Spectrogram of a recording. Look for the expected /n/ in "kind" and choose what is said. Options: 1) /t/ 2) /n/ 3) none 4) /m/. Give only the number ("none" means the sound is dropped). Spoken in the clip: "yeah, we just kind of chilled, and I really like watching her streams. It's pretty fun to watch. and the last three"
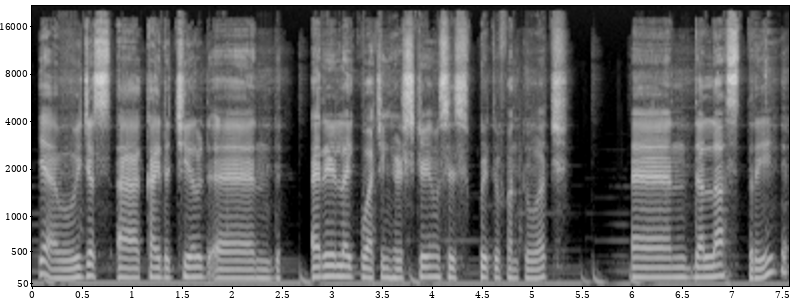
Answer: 3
